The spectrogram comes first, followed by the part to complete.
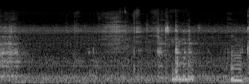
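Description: HB pencil making short tick marks on paper along a plastic ruler: a soft tap at the start, then light scratches and taps.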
